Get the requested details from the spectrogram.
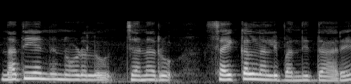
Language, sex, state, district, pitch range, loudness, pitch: Kannada, female, Karnataka, Bangalore, 205-235 Hz, -15 LUFS, 215 Hz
